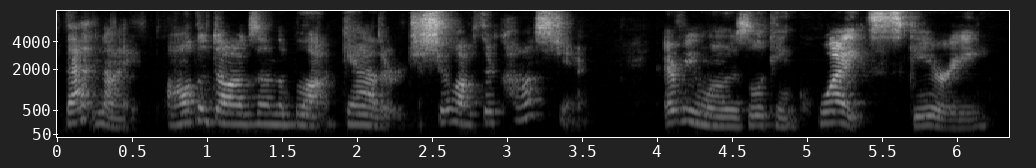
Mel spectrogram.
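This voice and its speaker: A woman's voice: mid-range voice, expressive, moderate pace, bright, forceful tone. A woman reading a children's picture book aloud expressively, stretching out key words for emphasis. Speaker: school technology coordinator reading to children.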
